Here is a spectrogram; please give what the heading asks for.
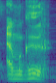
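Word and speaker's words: Emhyr: Nilfgaard, working for Emperor Emir himself. By the way, originally it is pronounced as Amgur.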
